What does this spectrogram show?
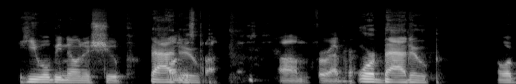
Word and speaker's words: Schoop: It's spelled SCHOOP. That's not Scope. It doesn't spell scope. That's Shoop. That's Shoop Badoop. It's not the damn mouthwash.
